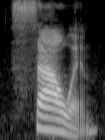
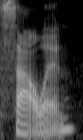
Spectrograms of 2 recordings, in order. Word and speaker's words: Samhain: And the reason why I'm starting with Samhain, and that is it is spelled very different than how it's pronounced, because it is an old, let me make sure I have this right.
